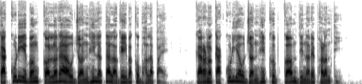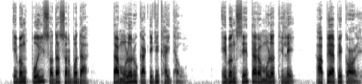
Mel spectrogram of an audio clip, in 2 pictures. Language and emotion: Odia, neutral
